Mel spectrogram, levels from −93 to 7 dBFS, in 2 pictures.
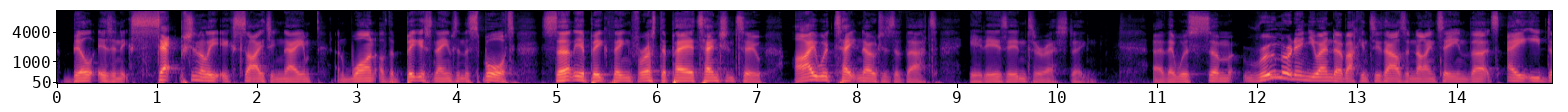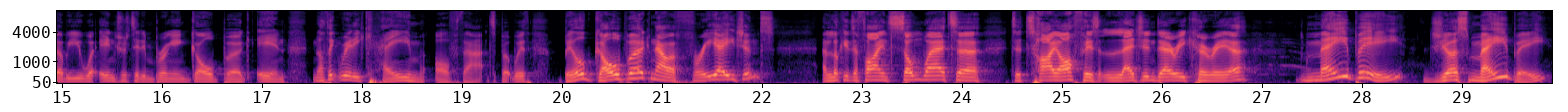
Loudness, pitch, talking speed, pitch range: -26 LUFS, 125 Hz, 160 wpm, 110-150 Hz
